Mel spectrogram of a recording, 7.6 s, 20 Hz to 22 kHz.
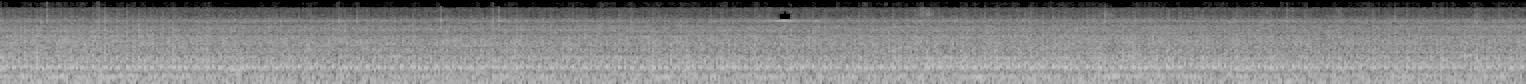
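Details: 2014 MCI J4500 coach, engine listed as Cummins or Volvo, fresh engine, Allison B500 or ZF transmission, heard with the rear engine hatch open: deep, steady diesel idle with an even beat, no knocks, misses or whine; normal diesel idle.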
